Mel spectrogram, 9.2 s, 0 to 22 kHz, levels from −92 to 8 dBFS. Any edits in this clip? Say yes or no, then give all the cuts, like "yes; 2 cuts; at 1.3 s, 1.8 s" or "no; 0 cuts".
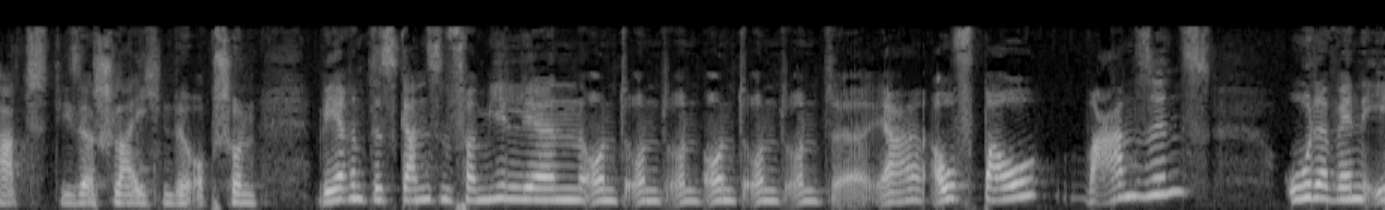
yes; 1 cut; at 4.7 s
